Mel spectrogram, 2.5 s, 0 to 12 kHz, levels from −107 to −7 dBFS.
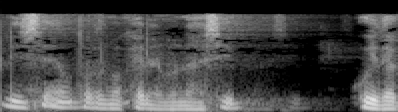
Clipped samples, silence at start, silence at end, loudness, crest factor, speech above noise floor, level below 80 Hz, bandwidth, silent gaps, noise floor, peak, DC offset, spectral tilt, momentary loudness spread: under 0.1%; 0 s; 0 s; -30 LUFS; 20 dB; 30 dB; -68 dBFS; 8 kHz; none; -60 dBFS; -10 dBFS; under 0.1%; -4 dB/octave; 9 LU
